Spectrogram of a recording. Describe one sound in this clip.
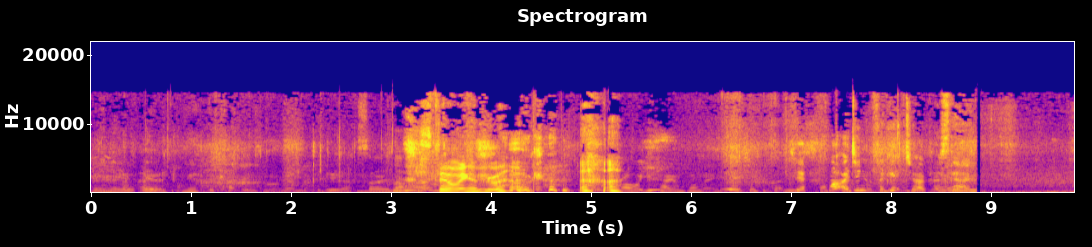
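Young women talk and laugh excitedly close by.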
